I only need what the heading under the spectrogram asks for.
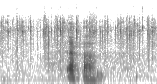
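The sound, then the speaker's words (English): A voice briefly imitates ice-crusted tree limbs clanking together, a short two-part voiced burst around the middle, set against a steady, faint crackling hiss that runs throughout. “close my eyes and I start to shake it, I can see in my third eye a forest at night during the winter, full moon shining light through, and the sound of the trees' limbs that have got ice crusted over top of them clanking together, making this sound.”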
